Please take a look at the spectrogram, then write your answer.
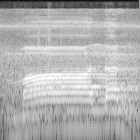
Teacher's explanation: کانا، یہ کاف باریک ہے اور نقطوں والا کاف پر ہے، تو جو کاف باریک ہے اس کے آگے الف آئے تو اس کو بھی باریک کر دیں۔ مالن، یہاں الف باریک ہے کیونکہ میم باریک ہے، الف بھی باریک ہے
